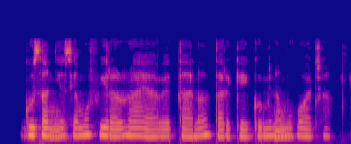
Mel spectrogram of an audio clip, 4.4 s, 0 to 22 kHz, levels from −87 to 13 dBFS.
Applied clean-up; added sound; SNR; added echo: neural mask model DeepFilterNet 3.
